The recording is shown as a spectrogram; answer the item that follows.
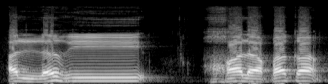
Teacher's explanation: خا کو بھی پر پڑھا جائے گا اور قاف کو بھی پر پڑھا جائے گا۔ خا اور قاف حروف مستعلیہ میں سے ہیں۔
